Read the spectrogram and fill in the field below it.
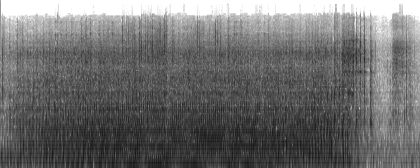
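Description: A Craftsman handheld leaf blower with a freshly repaired carburetor diaphragm runs at a loud, steady buzzing high idle close by, then cuts out abruptly near the end.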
